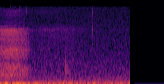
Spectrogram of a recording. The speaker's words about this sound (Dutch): Even hoesten.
